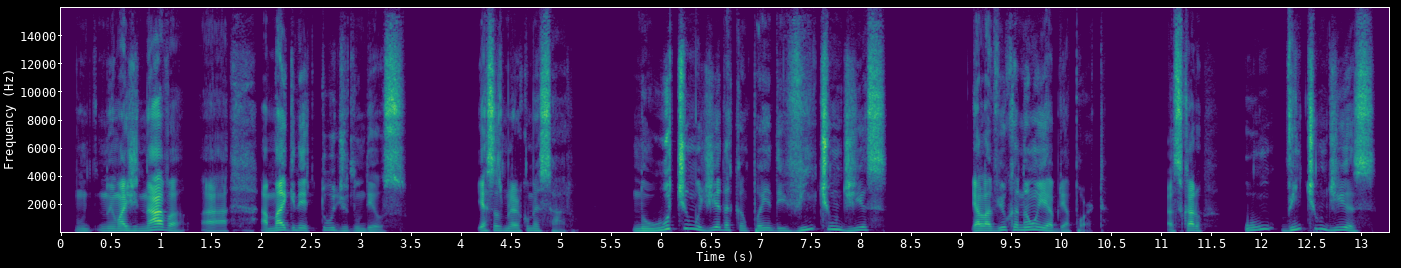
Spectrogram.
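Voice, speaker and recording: A man's voice: medium pitch, dry recording, clean studio sound. A man from giving a testimony in a conversational interview, telling his story intensely and acting out other people's words. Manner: intense, animated storytelling with quoted voices.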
